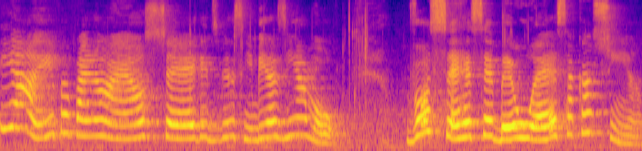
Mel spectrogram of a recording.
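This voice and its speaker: A woman at an extremely high pitch, speaking very slowly, with noticeable background noise. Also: lively intonation. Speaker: online course teacher. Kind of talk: online class.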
